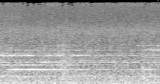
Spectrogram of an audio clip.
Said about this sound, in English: Well, they're actually recordings of bells, but enjoy them.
